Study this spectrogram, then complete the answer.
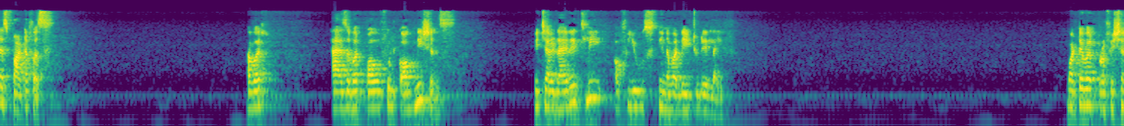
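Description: An elderly woman speaks calmly into a close microphone, with pauses.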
